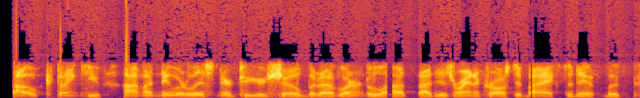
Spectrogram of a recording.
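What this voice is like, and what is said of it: Noticeable regional accent. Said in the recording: “I'd love your accent.”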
